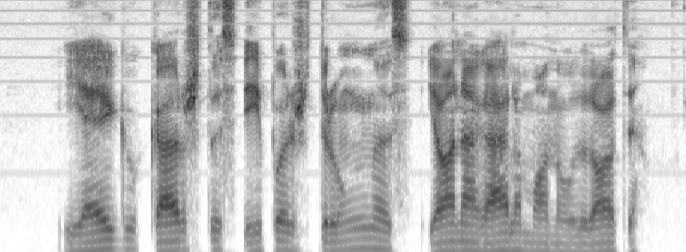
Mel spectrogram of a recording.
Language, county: Lithuanian, Klaipėda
